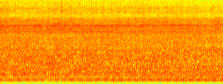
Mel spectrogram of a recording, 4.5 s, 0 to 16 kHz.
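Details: Toro Timecutter SW4200 riding mower with swapped-in 50-inch deck, after sharpening blades and fixing the fallen deck bracket: small engine running at steady, even speed with no knocks, misses or rattles; sounds healthy.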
